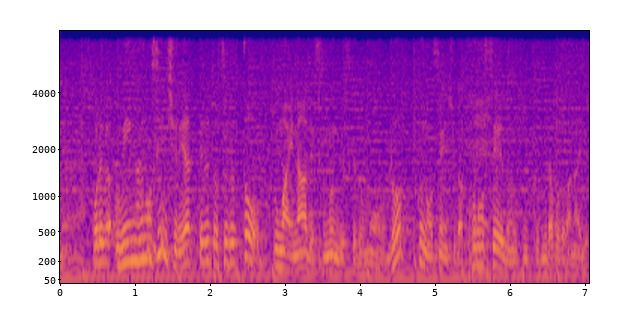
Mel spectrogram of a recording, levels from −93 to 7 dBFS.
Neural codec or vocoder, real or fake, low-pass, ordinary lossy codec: none; real; 7.2 kHz; none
